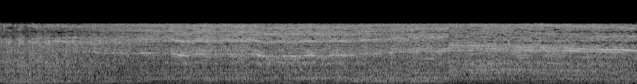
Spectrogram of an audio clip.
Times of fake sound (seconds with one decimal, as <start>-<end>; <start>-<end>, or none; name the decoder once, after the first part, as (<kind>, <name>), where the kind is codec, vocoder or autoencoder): 0.0-3.8 (vocoder, Vocos); 5.1-5.5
